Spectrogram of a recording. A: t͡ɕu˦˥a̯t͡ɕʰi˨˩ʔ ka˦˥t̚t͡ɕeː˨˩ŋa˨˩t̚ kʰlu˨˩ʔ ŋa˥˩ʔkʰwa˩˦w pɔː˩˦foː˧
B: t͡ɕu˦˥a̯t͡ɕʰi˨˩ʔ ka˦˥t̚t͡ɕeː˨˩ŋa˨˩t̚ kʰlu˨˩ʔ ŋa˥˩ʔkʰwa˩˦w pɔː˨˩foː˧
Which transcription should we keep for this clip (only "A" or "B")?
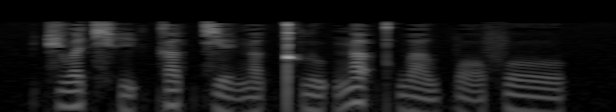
A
